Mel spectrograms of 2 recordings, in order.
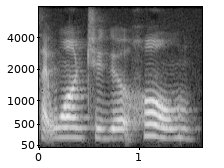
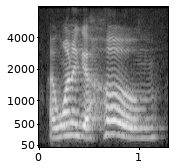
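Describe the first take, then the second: First: The T is said and 'want to' sounds full. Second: The T drops and it sounds like 'wanna'. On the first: "the meaning is exactly want to" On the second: "the final result is wanna"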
